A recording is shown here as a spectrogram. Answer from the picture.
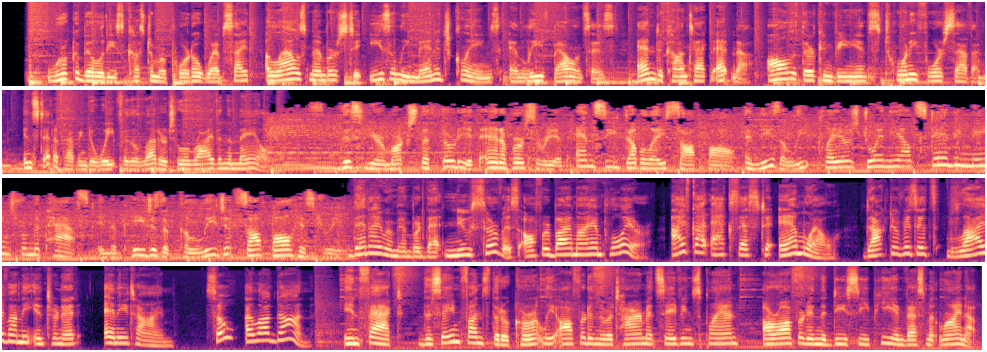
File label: Narration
